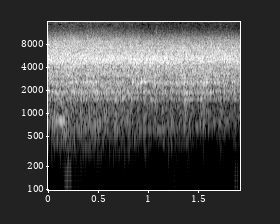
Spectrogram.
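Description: Garlic hits a hot pan for a home-cooked breakfast, giving a loud, dense, continuous sizzle that stays steady and close throughout.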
